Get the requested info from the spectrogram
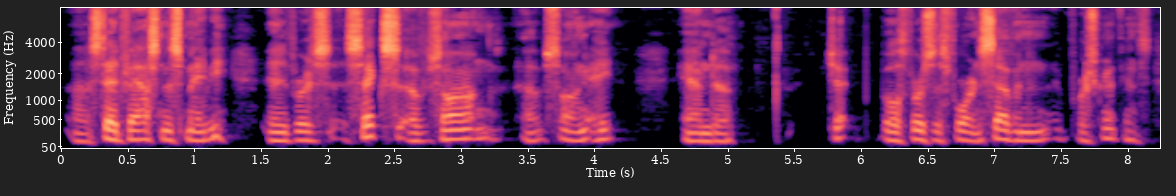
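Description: Man, Bible teacher, mellow tone, dry close sound, emphatic deliberate phrasing, expository teaching. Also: mid-range voice, slightly rough, no room sound.

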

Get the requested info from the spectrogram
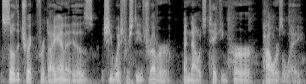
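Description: A man's voice: deep voice, fairly even intonation, measured pace, vocal fry, a bit bright, a little hiss or hum. A man chatting casually as a podcast co-host, retelling a story in a profane, irreverent, rambling way. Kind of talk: casual chat, retelling a film plot.

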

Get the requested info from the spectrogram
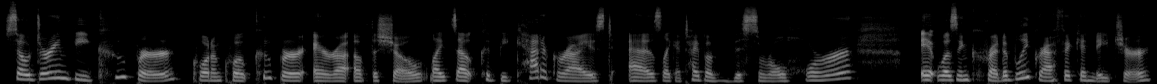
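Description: A woman's voice: on the low side, animated, normal speed, fairly bright tone, no echo, studio quality. A woman co-hosting a podcast, telling researched history in an informal, conversational way. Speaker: podcast co-host. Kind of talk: casual podcast chat with researched history narration.

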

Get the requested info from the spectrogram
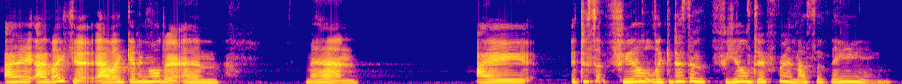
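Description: A woman's voice: a little high, slow, sharp tone. A woman in her late twenties chatting casually as a guest on a podcast. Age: late 20s. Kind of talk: casual chat.

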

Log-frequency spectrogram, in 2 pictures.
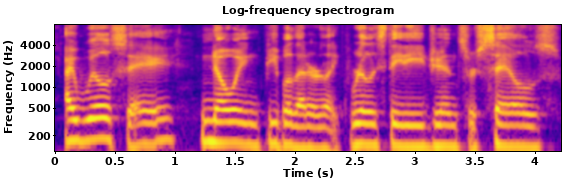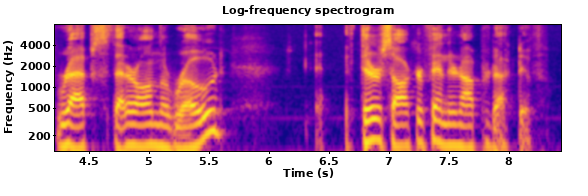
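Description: A man's voice: on the high side, steady tone, moderate pace, clean tone. A man from Canada with a Canadian accent, chatting casually as a podcast co-host. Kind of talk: casual group chat about soccer.

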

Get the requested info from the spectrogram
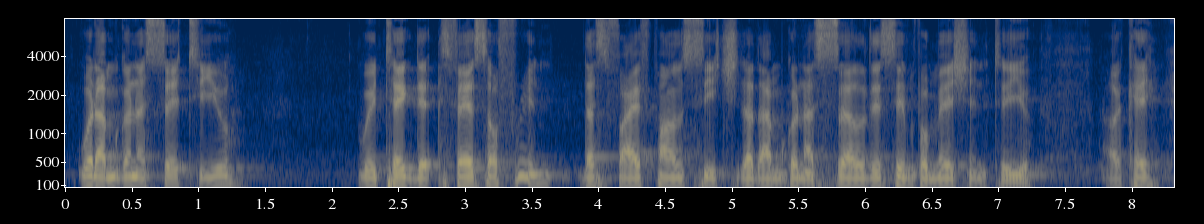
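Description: An older man with a Ghanaian accent, telling a chatty anecdote in a sermon as a preacher. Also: mid-range voice. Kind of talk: sermon storytelling.

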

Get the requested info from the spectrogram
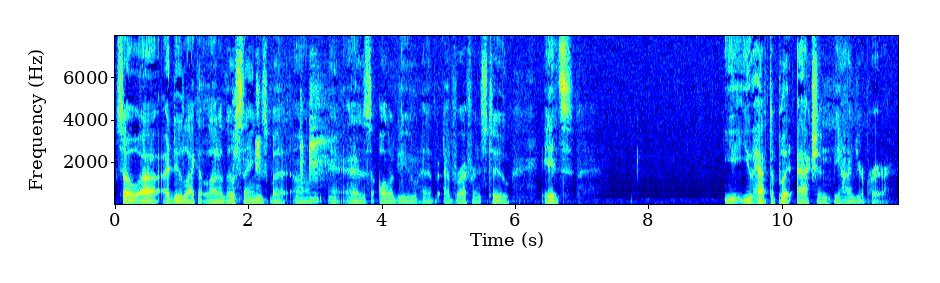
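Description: Really deep guy, slightly husky, earnest halting panel talk. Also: fairly even intonation, warm tone. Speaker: panel guest. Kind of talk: casual panel discussion.

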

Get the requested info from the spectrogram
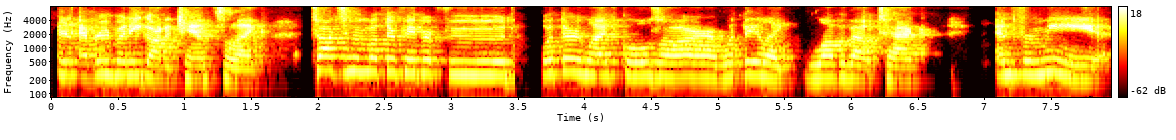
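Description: A woman's voice: a little high, normal speed, a bit bright. Upbeat woman in an echoey room. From United States. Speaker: guest, tech worker and writer. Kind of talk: casual conversation. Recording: roomy echo.

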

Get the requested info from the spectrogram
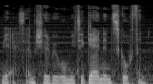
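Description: A woman's voice: low-pitched, flat delivery, normal speed, mellow, faint music behind. Woman doing a desperate whispering bird lady. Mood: curt. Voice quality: whispery pleading, then commanding. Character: craving bird-woman noble, desperate then imperious.

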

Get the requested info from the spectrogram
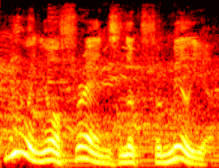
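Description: A man acting a suave, proud Confederate conspirator in a period drama, smooth-talking and probing, with music underneath. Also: fairly high pitch, wildly swooping pitch, a little slow. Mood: genial, sly.

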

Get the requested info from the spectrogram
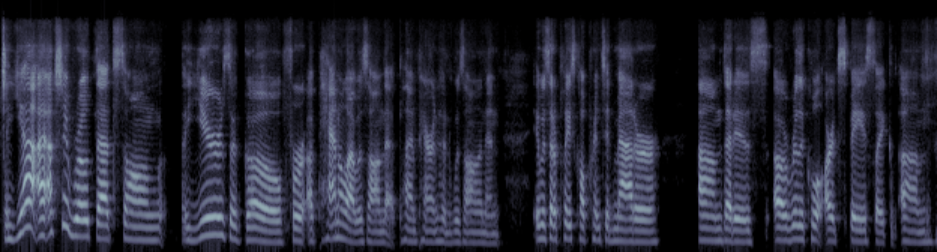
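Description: Ny woman chatting on a video call, animated, lots of laughs, lowish voice. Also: measured pace. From New York, USA. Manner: animated, laughing often, restarts. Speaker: guest artist. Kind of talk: casual interview chat.

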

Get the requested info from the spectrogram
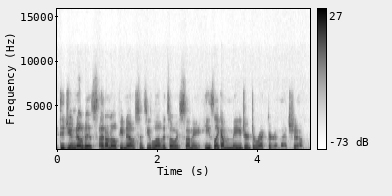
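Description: A man's voice: medium pitch, lively intonation, fast talker, highs cut off. A man in a casual chat show, making dry, offhand remarks.

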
